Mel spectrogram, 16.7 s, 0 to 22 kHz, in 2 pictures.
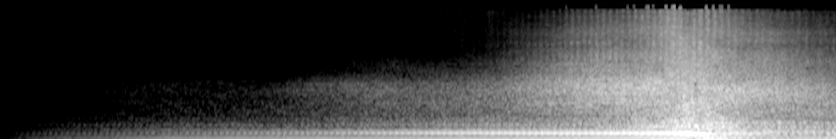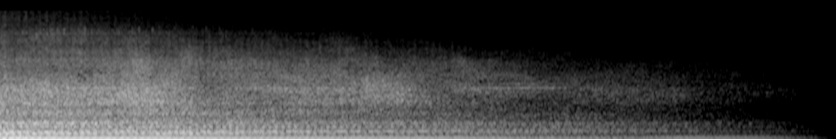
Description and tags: This sound effect was recorded with high quality sound equipment and comes from a sound library called Cars In Motion which is pack of 600 high quality audio files with a total length of 379 minutes. In this library you'll find external passes of 14 different cars recorded in different configurations + many more single files.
